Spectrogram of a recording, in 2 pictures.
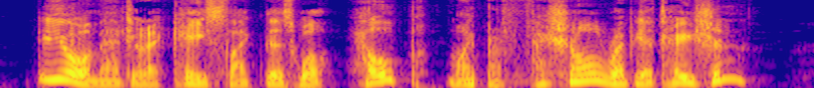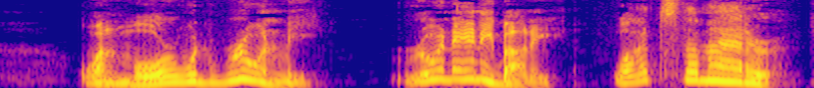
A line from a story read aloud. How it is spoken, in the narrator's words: snapped the last word out in almost one syllable, then he turned away, muttering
